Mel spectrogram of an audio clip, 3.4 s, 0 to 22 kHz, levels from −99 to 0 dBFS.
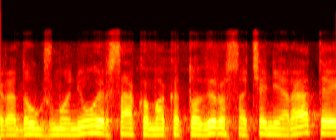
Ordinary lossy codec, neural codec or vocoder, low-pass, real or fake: Opus, 16 kbps; none; 7.2 kHz; real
